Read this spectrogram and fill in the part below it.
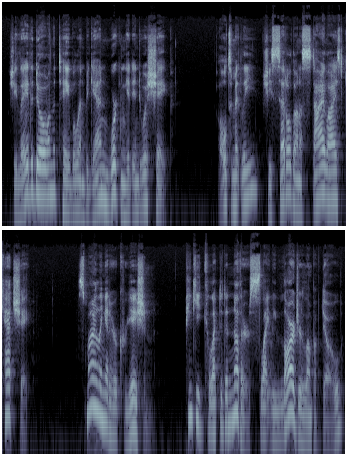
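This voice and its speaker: A man reading a story aloud as narrator, in an expressive, measured storybook style. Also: a little high. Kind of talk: dramatic reading of fan fiction, scripted storybook narration.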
